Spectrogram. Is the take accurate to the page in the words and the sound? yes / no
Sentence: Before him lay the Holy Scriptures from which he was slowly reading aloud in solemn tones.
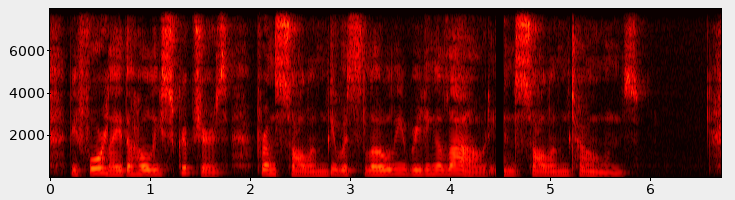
no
